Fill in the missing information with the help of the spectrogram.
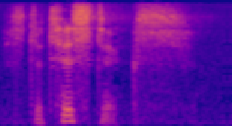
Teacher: numbers it's a noun how many syllables are in statistics three stresses on the second syllable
